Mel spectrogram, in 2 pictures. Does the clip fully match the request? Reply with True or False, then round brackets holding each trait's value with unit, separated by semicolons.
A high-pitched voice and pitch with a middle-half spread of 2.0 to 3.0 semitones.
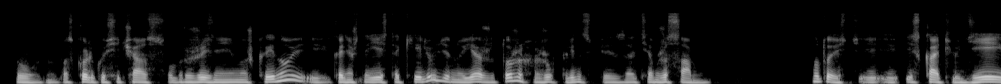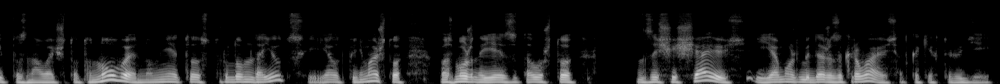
False (105 Hz; 2.7 semitones)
